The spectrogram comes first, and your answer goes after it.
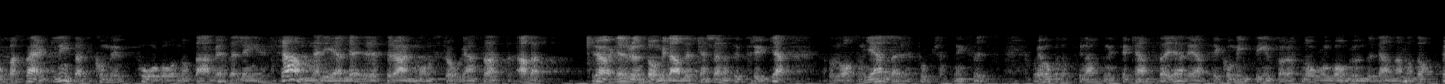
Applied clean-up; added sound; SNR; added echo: neural separator model SepFormer DNS4.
